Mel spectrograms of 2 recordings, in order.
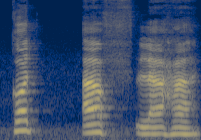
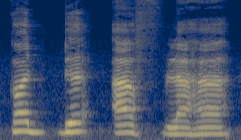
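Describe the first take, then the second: First: The d in qad stops cleanly, no bounce. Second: The d in qad has a light bounce. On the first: The speaker calls it wrong. "Tak ada berlantun" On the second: The speaker calls it right. "Yang betulnya ada lantunan"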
